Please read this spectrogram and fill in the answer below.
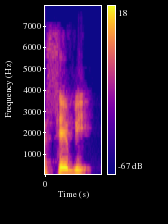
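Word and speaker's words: SEBI: एस ई बी आई इसको नहीं बोला जाता। इसको हम एज अ वर्ड प्रोनाउंस करते हैं सेबी।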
